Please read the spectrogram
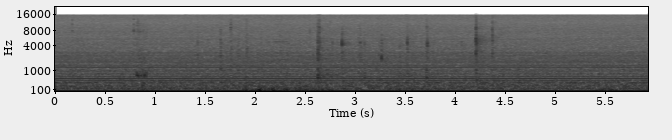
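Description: A handful of short, scattered computer keyboard key clicks over a steady low electrical hum.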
